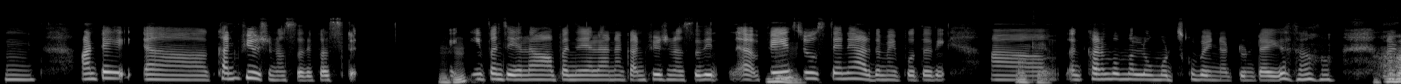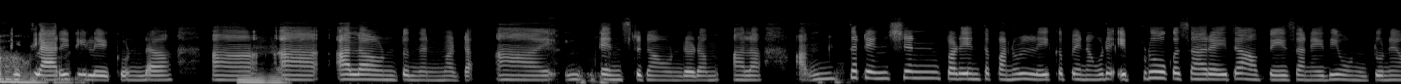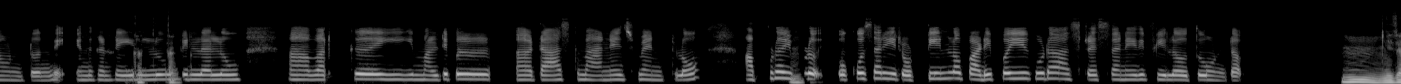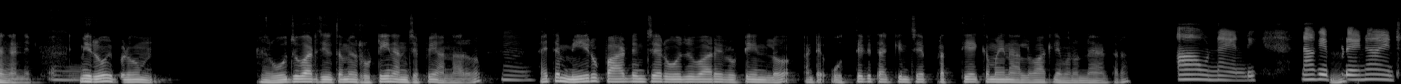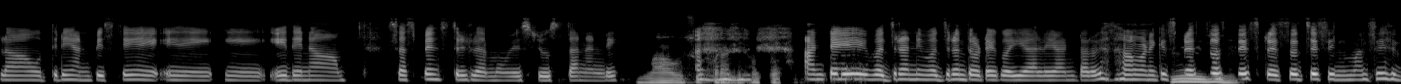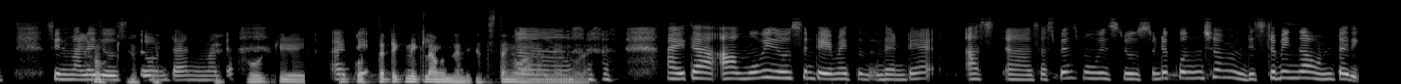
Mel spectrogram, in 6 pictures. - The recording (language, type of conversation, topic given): Telugu, podcast, ఒత్తిడిని తగ్గించుకోవడానికి మీరు సాధారణంగా ఏం చేస్తారు?
- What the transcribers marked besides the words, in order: in English: "ఫస్ట్"; tapping; in English: "ఫేస్"; laughing while speaking: "గదా!"; chuckle; in English: "క్లారిటీ"; in English: "టెన్స్‌డ్‌గా"; in English: "టెన్షన్"; in English: "ఫేస్"; other background noise; in English: "వర్క్"; in English: "మల్టిపుల్"; in English: "టాస్క్ మేనేజ్మెంట్‌లో"; in English: "రొటీన్‌లో"; in English: "స్ట్రెస్"; in English: "రొటీన్"; in English: "రొటీన్‌లో"; in English: "సస్పెన్స్ థ్రిల్లర్ మూవీస్"; in English: "వావ్! సూపర్"; chuckle; laughing while speaking: "గదా!"; laughing while speaking: "సినిమాసే"; laughing while speaking: "ఓకే. ఓకే. ఓకే"; in English: "టెక్నిక్‌లా"; chuckle; in English: "మూవీ"; in English: "సస్పెన్స్ మూవీస్"; in English: "డిస్టర్బింగ్‌గా"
